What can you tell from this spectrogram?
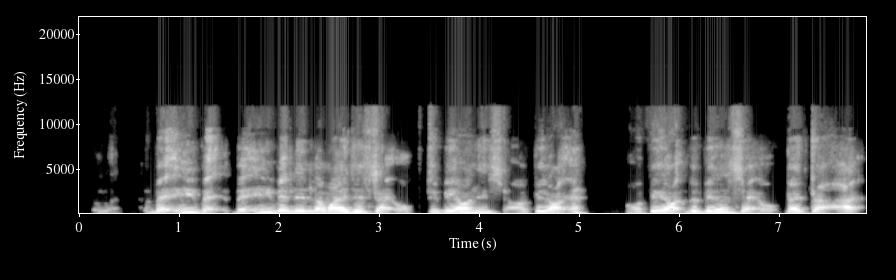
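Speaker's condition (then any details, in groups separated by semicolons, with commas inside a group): Cerebral palsy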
